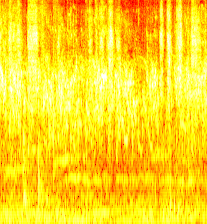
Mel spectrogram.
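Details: A short burst of budgerigar song: warbling high chatter followed by a few separate sharp chirps.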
